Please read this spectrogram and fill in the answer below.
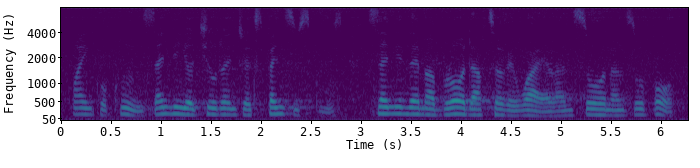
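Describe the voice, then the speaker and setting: A dark, mellow tone moves at a fairly quick pace with ordinary pitch variation, and room echo is audible. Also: man. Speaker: conference speaker. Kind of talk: conference speech.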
